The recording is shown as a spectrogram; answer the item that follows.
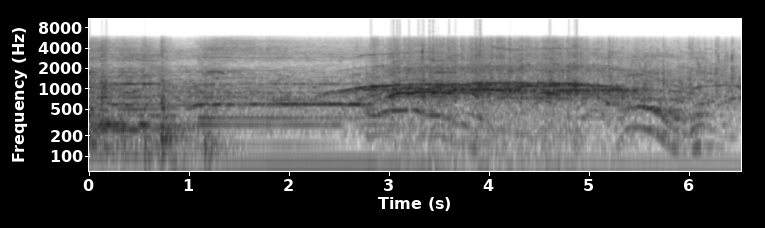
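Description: Live band with amplified guitars and drums playing over a steady low amplifier hum, with long sliding pitches that rise and fall through the second half, while the audience cheers and whoops.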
